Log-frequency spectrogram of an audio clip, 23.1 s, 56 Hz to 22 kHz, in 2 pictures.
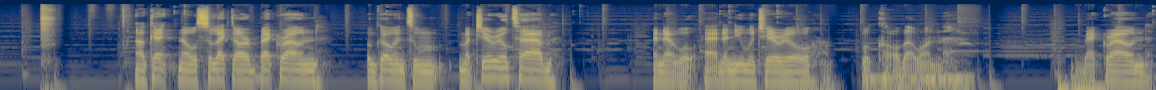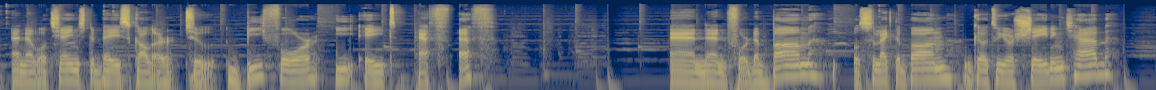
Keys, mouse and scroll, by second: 1.7 click, 3.8 click, 7.2-10.7 drag, 11.5 click, 20.2 click.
